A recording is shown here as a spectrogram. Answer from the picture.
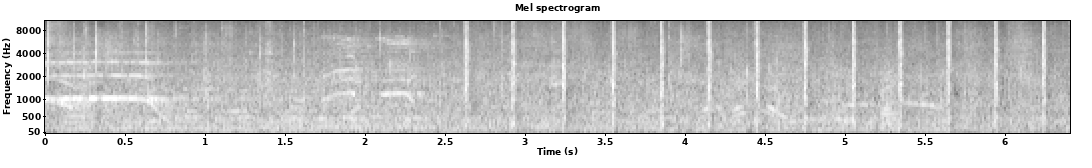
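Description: Roadside marathon spectators: a voice calling out in a long held cheer at first, then steady rhythmic hand-clapping, about three claps a second, over the general crowd noise.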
